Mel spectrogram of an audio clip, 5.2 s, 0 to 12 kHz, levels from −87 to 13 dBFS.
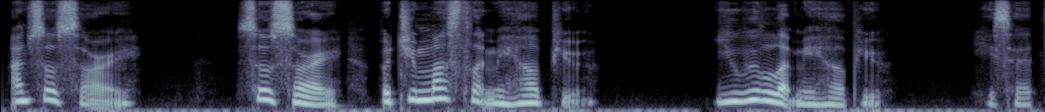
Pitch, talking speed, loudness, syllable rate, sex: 200 Hz, 205 wpm, -18 LUFS, 6.2 syllables/s, female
